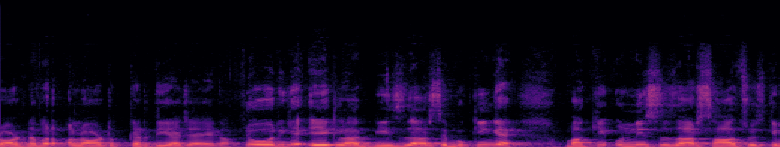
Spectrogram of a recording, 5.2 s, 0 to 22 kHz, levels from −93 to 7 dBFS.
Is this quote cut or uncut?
cut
